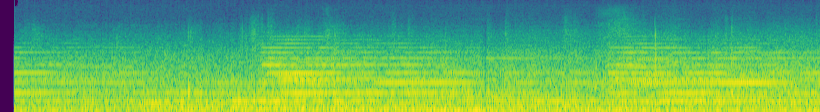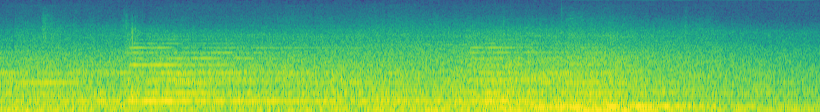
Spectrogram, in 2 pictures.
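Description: Cathedral bells tolling, one slow stroke about every two seconds, each ringing on into the next.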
